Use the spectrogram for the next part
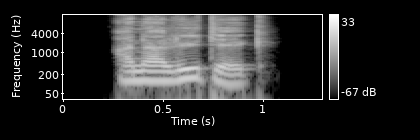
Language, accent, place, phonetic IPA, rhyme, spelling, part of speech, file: German, Germany, Berlin, [anaˈlyːtɪk], -yːtɪk, Analytik, noun, De-Analytik.ogg
- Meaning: analytics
